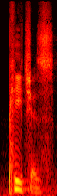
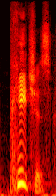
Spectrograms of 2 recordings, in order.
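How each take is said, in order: First: Lower, soft dreamy Peaches; mock-dreamy wish for Peaches; dreamy longing. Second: Said in the usual way. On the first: Wishing aloud to his wife.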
